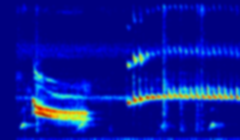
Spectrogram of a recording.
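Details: {'caption': 'Asian pied starling singing, used as a lure to provoke other starlings into song: one loud harsh note sliding downward, then a long thin buzzy whistle held high with a fluttering pulse, over a steady low hum.'}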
